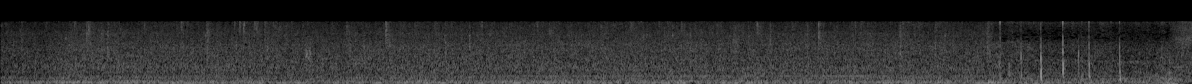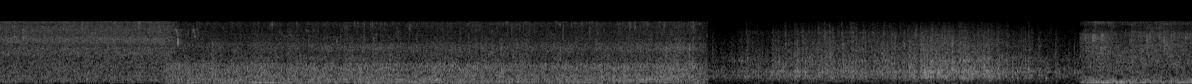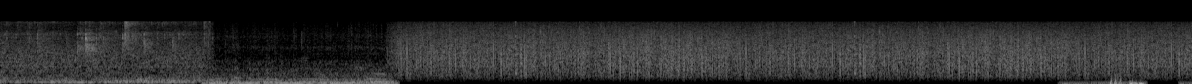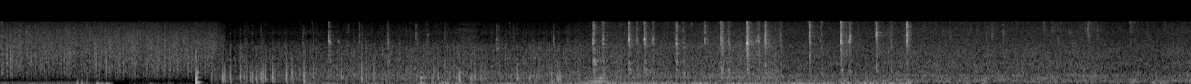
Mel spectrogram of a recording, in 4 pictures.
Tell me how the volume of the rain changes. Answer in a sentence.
The loudness of the rain stays about the same.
